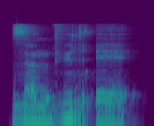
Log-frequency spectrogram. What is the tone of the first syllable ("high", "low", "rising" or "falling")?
low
